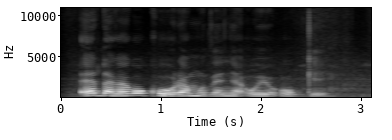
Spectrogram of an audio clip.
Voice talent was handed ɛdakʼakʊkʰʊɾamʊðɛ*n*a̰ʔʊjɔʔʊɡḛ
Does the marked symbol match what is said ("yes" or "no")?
no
